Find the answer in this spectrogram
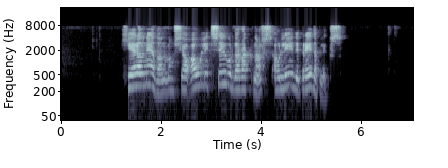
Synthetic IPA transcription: çɛːɾaðnɛːðanmawnsjaːwʔaːwlɪt̪sɪːɣʏɾðaraknaɾ̥sa̰wlɪːðɪpɾeːjðaplɪks

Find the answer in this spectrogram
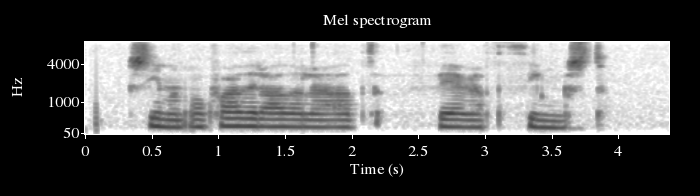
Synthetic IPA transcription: siːmanɔɣkʰvaːðɛɾaːðalɛɣaːð | vɛːɣaθiŋst̪

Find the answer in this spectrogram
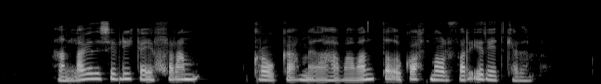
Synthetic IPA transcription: hanːlaɣðɪsjɛɾliːkaɪfɾam | kʰɾoːwkamɛðaðɦavavant̪aðɔ̰ɣkɔht̪maːwlfaɾḭrejt̪cʰɛɾðʏm

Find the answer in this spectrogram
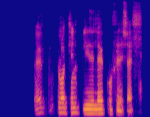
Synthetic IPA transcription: œɥk̚nplɔːcɪnpliːðlɛɣɔɣfɾɪðsajl̥

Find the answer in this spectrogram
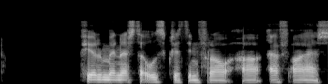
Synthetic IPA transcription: fjœlmɪnːast̪a̰ʔṵːt̪skɾɪft̪ɪnfɾawaɛfaɛs

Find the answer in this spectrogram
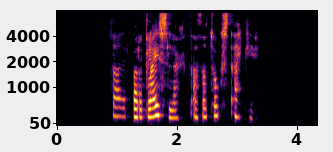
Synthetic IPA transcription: θaðɛɾ̥paːɾaklaːjsɪlɛxt̪aðθaðt̪ʰowkst̪ɛhcɪ

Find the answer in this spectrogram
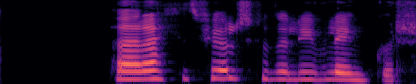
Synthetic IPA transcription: θaðɛɾɛhcɛ̥t̪fjœlscʏt̪ʏliːvlejŋkʏɾ̥

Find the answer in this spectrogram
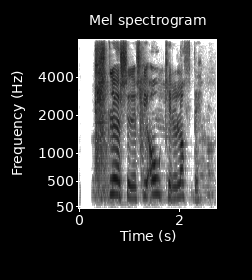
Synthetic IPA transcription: st̪lœːsʏðʏst̪iʔoːwcʰɪɾʏlɔft̪ɪ

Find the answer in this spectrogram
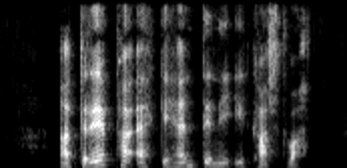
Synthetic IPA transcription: aðt̪ɾɛːpʰa̰ʔɛhcɪɦɛnt̪ɪnːɪʔikʰal̥t̪va̰ht̪n̥

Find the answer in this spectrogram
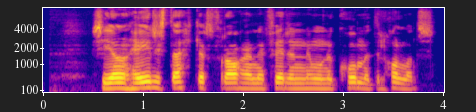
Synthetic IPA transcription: siːðanɦeːjɾɪst̪ɛhcɛr̥t̪fɾawɦɛnːɪfɪɾɪnɪhunɛɾ̥kʰɔːmɪðt̪ʰɪlhɔlːant̪s

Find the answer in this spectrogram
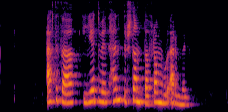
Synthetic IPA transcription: ɛft̪ɪɾ̥θajɛːt̪vɪðhɛnt̪ʏɾ̥st̪ant̪afɾamːuɾɛ̰ɾmʏn

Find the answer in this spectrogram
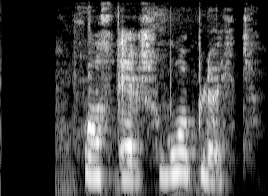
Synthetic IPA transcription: θɔðɛɾ̥svɔplœɥht̪

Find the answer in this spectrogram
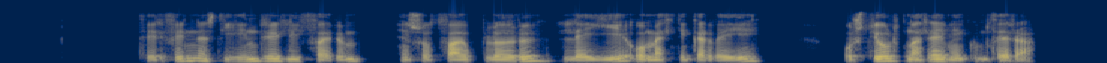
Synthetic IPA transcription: θejɾ̥fɪnːast̪iɪnrɪliːfaːjɾʏm | ejnsɔɣθʰvaɣplœðɾʏleːjɪʔɔ̰ɣmɛl̥t̪iŋkaɾveːjɪ | ɔ̰ɣst̪jowɾt̪nar̥eːjviŋkʏmθejɾa̰

